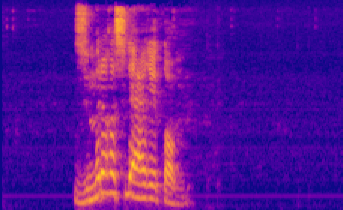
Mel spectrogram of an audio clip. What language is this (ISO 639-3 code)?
kab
